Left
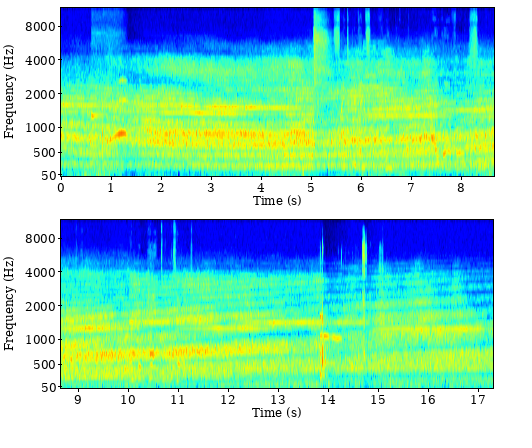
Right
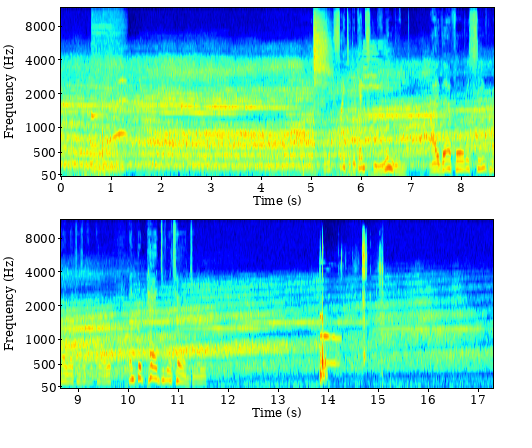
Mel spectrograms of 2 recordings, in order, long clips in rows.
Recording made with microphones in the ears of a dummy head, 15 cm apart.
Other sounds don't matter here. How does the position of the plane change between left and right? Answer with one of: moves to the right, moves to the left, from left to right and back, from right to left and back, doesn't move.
moves to the left.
